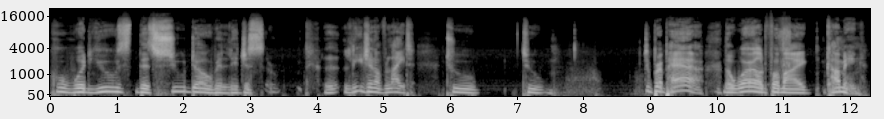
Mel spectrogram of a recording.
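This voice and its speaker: Man acting out comic-book villain, gloating, grandiose, creaky voice, slow halting delivery. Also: medium pitch, no echo, exaggerated voice. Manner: grandiose, halting monologue with stumbles. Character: gloating male comic-book supervillain scheming against humanity. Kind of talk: dramatic comic reading.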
